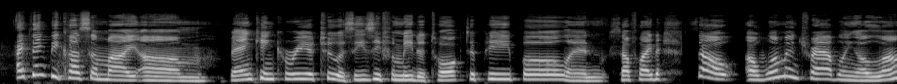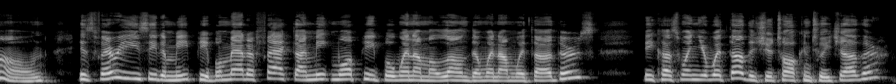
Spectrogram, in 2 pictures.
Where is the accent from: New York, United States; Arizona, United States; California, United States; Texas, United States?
New York, United States; I grew up in New York.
